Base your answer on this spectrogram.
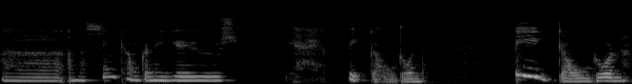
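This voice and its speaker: With an English accent, a woman speaks at a very slow pace in a fairly low pitch, her voice somewhat breathy with a dark, mellow tone. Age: 60s. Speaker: card-making crafter. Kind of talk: live craft tutorial. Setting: livestream at home desk. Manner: casual, hesitant with fillers.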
